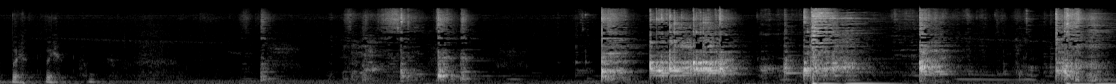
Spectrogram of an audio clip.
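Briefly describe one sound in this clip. A toddler clanks stainless steel bowls and lids together on a tiled floor.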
